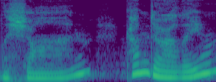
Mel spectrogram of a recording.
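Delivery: soft, sweet, tender, gentle calling out. Contrasting her own screaming with how Roxana spoke to her daughter, imitating Roxana's sweet, gentle voice. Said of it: "They need sweetness and gentleness".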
